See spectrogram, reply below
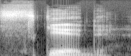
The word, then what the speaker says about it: Skydd: The one that seems to work the best for me is one called Plant Skid. That's spelled S-K-Y-D-D.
